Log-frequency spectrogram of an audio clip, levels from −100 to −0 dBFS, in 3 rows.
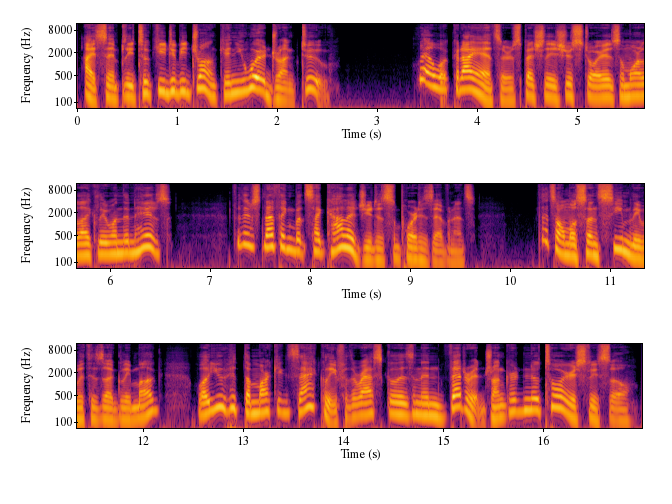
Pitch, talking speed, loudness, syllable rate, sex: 165 Hz, 210 wpm, -20 LUFS, 6.6 syllables/s, male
